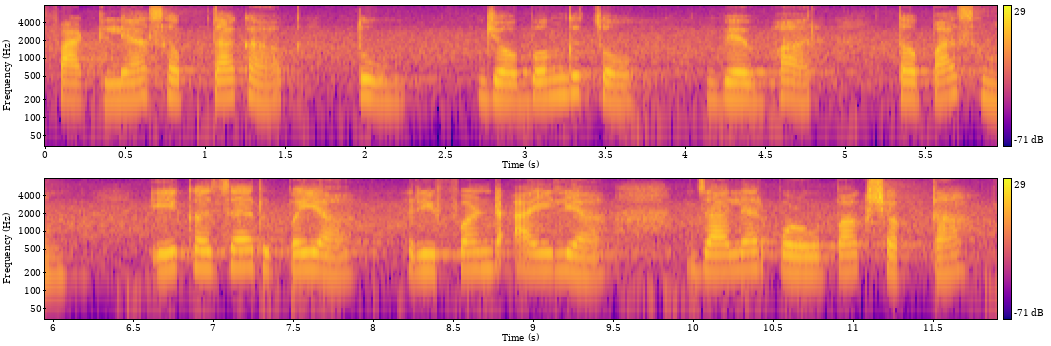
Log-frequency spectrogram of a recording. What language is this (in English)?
Konkani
